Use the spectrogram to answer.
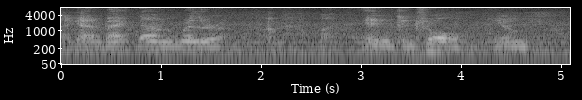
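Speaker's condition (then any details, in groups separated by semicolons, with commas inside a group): Cerebral palsy; from birth, muscle spasms and spasticity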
